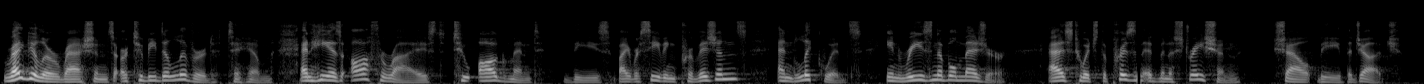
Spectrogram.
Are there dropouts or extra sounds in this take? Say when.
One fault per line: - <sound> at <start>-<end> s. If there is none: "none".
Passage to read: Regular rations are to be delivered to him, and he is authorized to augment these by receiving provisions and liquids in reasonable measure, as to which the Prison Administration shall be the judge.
- dropout at 11.4-11.4 s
